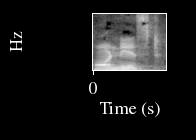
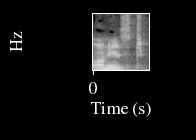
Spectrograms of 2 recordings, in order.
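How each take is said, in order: First: The word begins with an h sound. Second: The word begins without an h sound. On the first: The speaker calls it wrong. "কিন্তু এটা হনেস্ট কিন্তু নয়" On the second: The speaker calls it right. "এইচটা কিন্তু silent"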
